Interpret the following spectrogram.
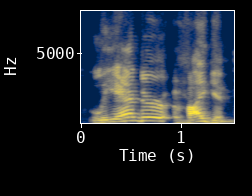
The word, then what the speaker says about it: Leander Weigand: The Jets signed Leander Weigand, is I believe how you pronounce it, if my time in Germany taught me anything.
